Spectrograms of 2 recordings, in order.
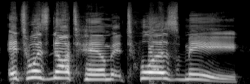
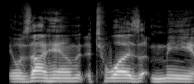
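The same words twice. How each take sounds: First: It is said in a put-on character voice. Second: It is said in a natural, everyday voice.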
